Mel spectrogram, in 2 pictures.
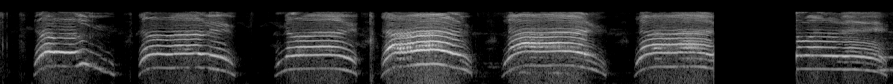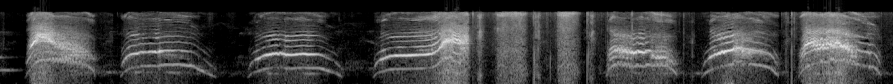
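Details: Energetic, very happy kitten meowing repeatedly, about one call every second, each meow a clear harmonic arc rising then falling; later calls grow harsher and more insistent, with some scratchy noise between them.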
